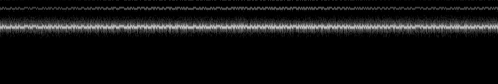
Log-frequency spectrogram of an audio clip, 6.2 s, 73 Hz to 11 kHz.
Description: RTTY (75 baud, 170 Hz shift), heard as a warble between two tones, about 2200 Hz centre. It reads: … OBEDIENZ NAHM ZUNACHST EBENFALLS AUSSCHLIESSLICH MANNER …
